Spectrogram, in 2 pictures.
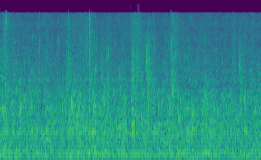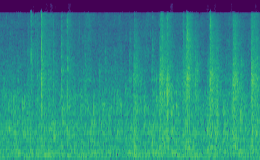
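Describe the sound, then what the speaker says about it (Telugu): Country chicken curry simmers in a pot just uncovered, giving a continuous close crackle of small bubbles popping in quick, irregular ticks that grow a little louder toward the end. "చూడండి మంచిగా ఉడుకుతుంది కదా."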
